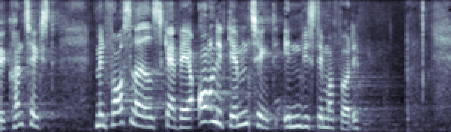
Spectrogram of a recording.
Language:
Danish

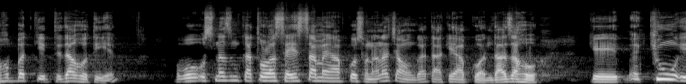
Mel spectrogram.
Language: Urdu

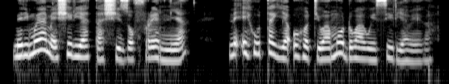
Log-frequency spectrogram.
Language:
Kikuyu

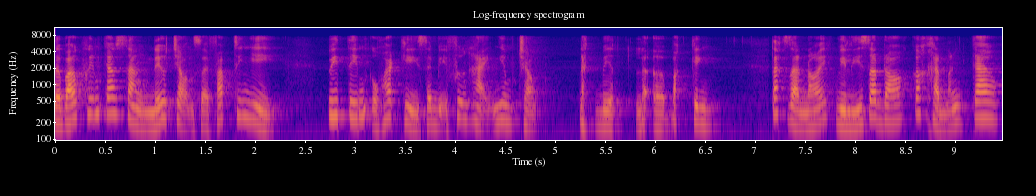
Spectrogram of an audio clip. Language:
Vietnamese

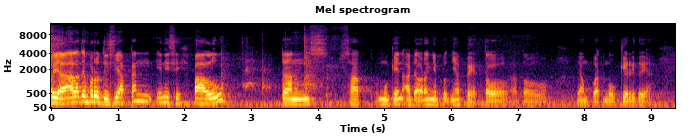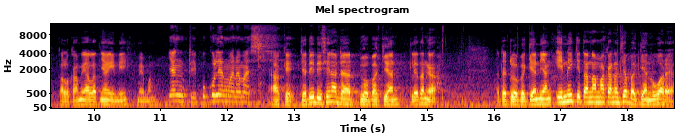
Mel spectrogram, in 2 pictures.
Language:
Indonesian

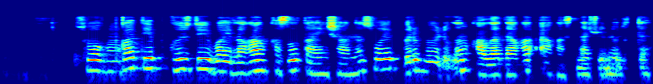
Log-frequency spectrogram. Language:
Kazakh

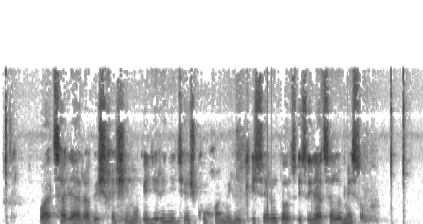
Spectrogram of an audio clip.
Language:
Mingrelian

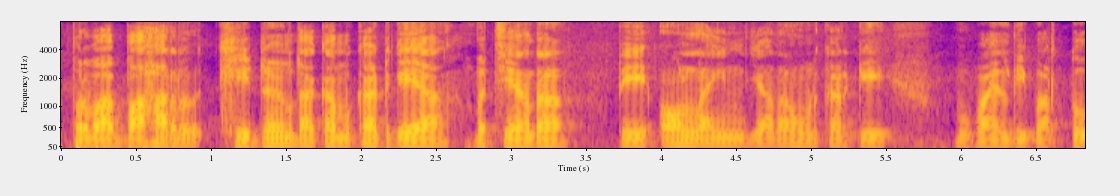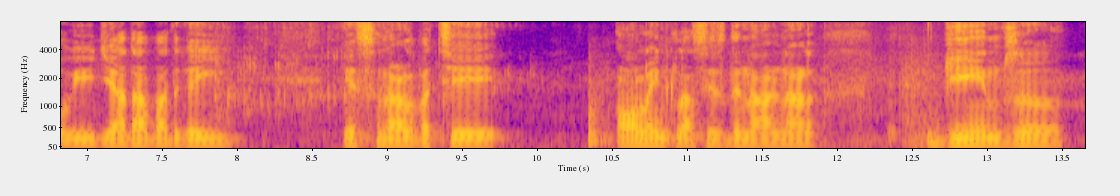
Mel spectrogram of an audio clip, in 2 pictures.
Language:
Punjabi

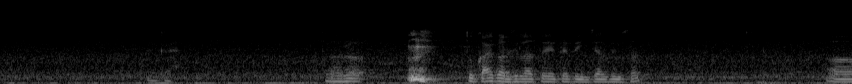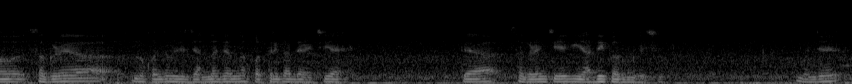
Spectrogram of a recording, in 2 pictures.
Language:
Marathi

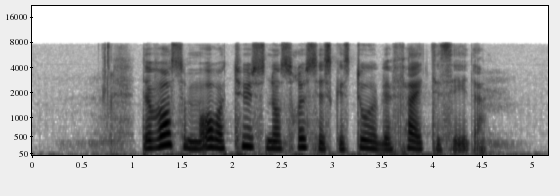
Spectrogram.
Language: Norwegian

